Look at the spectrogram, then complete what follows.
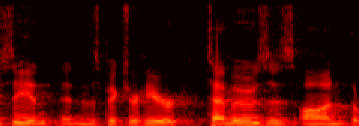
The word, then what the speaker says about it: Tammuz: How would y'all pronounce it? The name of the idol. I just want to be curious. Tammuz. Hey, perfect. Good job, Matt Heinley. No, hey, you got it. So, Tammuz.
